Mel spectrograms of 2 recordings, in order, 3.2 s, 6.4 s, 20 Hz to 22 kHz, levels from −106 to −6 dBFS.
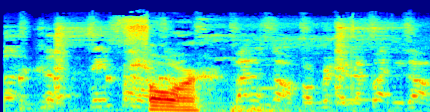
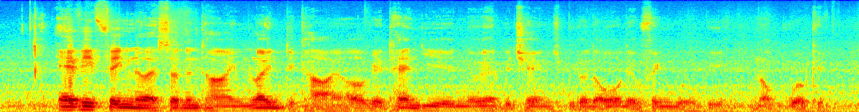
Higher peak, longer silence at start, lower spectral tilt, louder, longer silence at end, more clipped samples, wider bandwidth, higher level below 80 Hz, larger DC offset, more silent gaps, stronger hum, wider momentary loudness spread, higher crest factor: second, -6 dBFS vs 0 dBFS; about the same, 0.05 s vs 0 s; second, -3.5 dB/octave vs -5.5 dB/octave; second, -24 LUFS vs -16 LUFS; about the same, 0 s vs 0 s; neither; second, 14 kHz vs over 20 kHz; second, -54 dBFS vs -34 dBFS; neither; neither; neither; first, 18 LU vs 13 LU; about the same, 20 dB vs 16 dB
